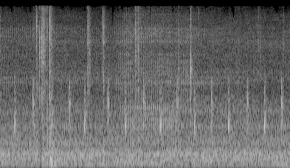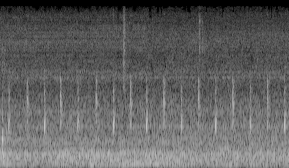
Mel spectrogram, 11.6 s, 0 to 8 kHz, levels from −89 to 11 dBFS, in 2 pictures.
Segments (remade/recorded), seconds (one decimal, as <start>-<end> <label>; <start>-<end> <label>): 0.0-0.8 recorded; 0.8-1.6 remade; 1.6-4.9 recorded; 4.9-8.7 remade; 8.7-11.6 recorded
